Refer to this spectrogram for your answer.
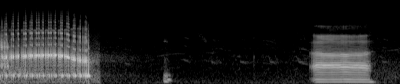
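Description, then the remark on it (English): A voice imitates a loud croak: a long, raspy, throaty call, a tiny grunt, then a second shorter, buzzy croak after a pause, with no other talking. “It croaks loudly.”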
